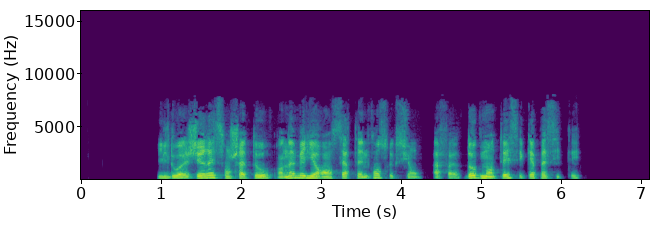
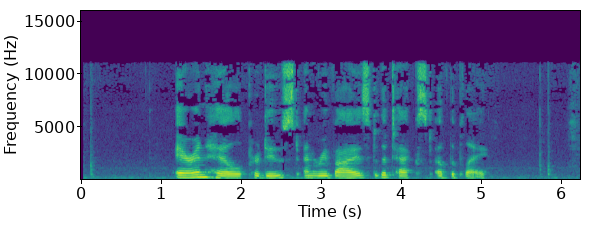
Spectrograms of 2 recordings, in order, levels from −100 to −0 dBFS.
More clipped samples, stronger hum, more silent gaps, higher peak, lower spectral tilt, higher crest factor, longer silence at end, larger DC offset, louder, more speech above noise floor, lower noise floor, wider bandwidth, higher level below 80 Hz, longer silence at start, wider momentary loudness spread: neither; neither; first, 4.35-4.40 s vs none; about the same, -2 dBFS vs 0 dBFS; first, -7.5 dB/octave vs -4 dB/octave; about the same, 18 dB vs 18 dB; second, 0.9 s vs 1.2 s; neither; about the same, -19 LUFS vs -18 LUFS; first, over 71 dB vs 38 dB; first, under -90 dBFS vs -55 dBFS; second, 7.6 kHz vs 11.5 kHz; about the same, -58 dBFS vs -62 dBFS; second, 0.95 s vs 1.2 s; first, 13 LU vs 8 LU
